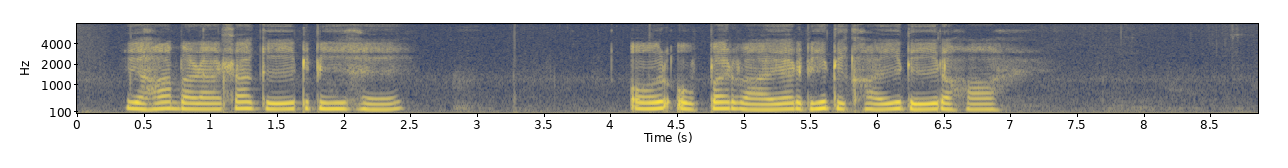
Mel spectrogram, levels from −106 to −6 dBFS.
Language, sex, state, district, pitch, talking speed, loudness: Hindi, female, Rajasthan, Jaipur, 180 Hz, 95 wpm, -17 LUFS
